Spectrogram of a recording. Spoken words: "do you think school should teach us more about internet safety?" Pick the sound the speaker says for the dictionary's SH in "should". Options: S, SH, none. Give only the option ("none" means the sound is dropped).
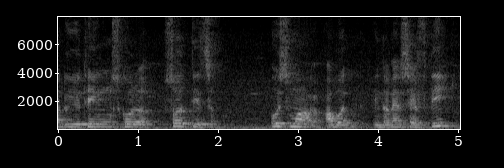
S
